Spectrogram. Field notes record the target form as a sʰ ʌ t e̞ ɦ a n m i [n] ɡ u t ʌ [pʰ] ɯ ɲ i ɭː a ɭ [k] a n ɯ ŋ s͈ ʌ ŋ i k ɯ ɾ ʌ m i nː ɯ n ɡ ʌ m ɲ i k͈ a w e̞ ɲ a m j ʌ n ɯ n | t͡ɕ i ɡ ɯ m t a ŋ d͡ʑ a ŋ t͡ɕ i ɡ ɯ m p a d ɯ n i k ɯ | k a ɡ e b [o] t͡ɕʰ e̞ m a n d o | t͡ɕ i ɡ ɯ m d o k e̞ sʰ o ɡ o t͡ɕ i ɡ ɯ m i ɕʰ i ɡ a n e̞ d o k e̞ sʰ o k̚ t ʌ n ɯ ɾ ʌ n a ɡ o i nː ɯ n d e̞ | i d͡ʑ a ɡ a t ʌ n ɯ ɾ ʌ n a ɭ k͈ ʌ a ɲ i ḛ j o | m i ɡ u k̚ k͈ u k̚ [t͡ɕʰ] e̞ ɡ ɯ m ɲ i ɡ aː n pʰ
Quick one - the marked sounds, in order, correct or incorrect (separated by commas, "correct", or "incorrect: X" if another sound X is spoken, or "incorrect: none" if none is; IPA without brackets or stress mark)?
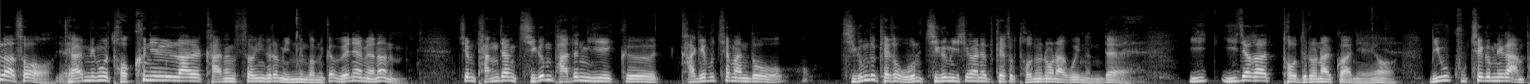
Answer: incorrect: ŋ, incorrect: kʰ, correct, incorrect: u, correct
